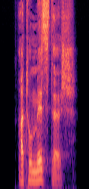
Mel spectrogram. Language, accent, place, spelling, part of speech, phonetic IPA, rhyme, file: German, Germany, Berlin, atomistisch, adjective, [ˌatoˈmɪstɪʃ], -ɪstɪʃ, De-atomistisch.ogg
- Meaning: atomistic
